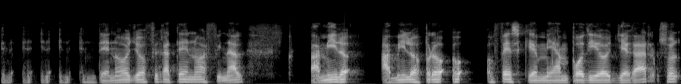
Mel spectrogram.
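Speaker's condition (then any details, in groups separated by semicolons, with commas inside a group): Stuttering; since childhood; sometimes stutters more than usual in class, pauses, laughs it off; prolonged sounds, blocks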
